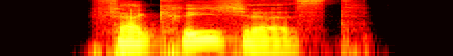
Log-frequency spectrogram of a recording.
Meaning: second-person singular subjunctive I of verkriechen
- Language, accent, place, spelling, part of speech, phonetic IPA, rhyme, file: German, Germany, Berlin, verkriechest, verb, [fɛɐ̯ˈkʁiːçəst], -iːçəst, De-verkriechest.ogg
